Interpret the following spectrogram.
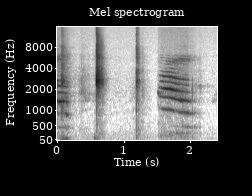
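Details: A cat that has come to a house meows once, a clear drawn-out call falling slightly at the end, after a few sharp clicks and taps nearby.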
